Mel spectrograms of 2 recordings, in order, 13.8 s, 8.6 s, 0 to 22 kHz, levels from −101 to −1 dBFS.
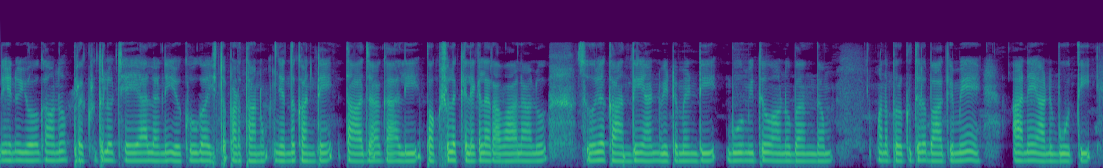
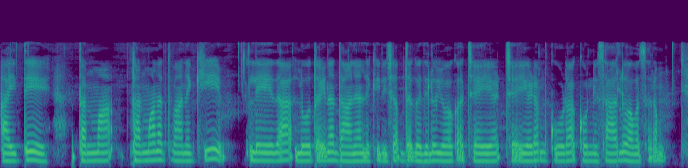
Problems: constant background noise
